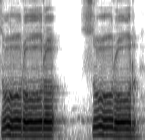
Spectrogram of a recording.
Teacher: سین پر سیڑھی کی آواز ہے، اس کا بھی خیال کرنا ہے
